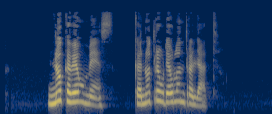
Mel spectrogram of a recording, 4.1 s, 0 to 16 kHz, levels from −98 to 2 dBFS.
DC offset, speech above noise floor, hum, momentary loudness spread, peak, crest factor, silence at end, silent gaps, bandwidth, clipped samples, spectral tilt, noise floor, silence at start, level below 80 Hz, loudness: under 0.1%; 63 dB; none; 15 LU; -6 dBFS; 22 dB; 1 s; none; 11 kHz; under 0.1%; -4 dB/octave; -88 dBFS; 0.75 s; -84 dBFS; -25 LUFS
